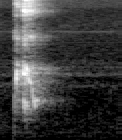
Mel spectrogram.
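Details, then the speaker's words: Baby with hiccups for the second time in two days: one brief, abrupt catch of breath that quickly fades; a hiccup. "our second side of hiccups in two days but they're pretty cute"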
